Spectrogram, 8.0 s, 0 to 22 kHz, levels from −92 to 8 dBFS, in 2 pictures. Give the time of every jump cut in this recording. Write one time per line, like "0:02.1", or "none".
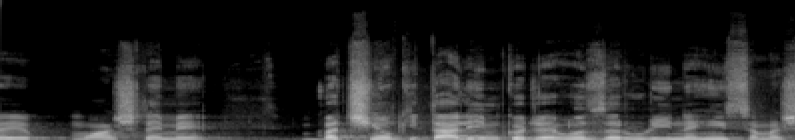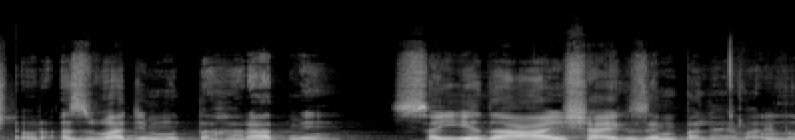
0:04.1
